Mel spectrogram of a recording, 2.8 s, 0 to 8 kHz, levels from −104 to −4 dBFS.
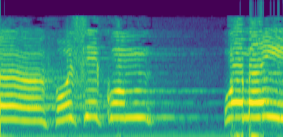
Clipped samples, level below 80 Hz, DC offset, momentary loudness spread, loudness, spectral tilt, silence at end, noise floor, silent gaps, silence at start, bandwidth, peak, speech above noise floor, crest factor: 0.2%; -42 dBFS; 0.7%; 11 LU; -9 LUFS; -6 dB/octave; 0 s; -41 dBFS; none; 0 s; 5.8 kHz; 0 dBFS; 33 dB; 10 dB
